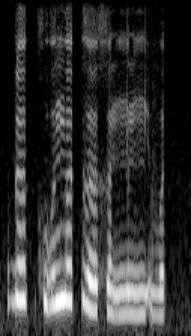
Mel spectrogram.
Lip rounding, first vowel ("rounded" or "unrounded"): unrounded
